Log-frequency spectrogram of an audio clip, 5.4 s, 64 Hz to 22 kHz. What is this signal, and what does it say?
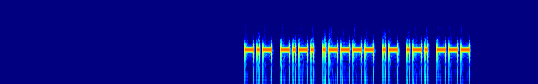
Morse code, heard as a keyed tone, about 40 wpm, 700 Hz. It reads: KC1ARO
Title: USA Call Signs - 6 Characters - Repeated 3x - 40wpm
